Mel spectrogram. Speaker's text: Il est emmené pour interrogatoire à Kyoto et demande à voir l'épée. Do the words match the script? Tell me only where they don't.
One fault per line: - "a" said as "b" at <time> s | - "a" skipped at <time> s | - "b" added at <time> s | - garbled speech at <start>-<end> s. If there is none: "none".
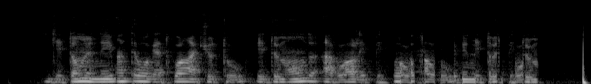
- "pour" skipped at 1.1 s
- garbled speech at 3.9-5.4 s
